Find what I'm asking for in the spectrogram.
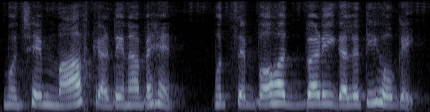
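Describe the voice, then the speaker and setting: Woman acting a high-pitched young beggar girl putting on airs. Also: steady tone, normal speed, lightly acted. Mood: apologetic. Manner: pleading when begging, sugary and provocative when posing.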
